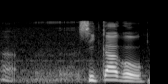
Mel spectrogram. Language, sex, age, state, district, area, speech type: Assamese, male, 18-30, Assam, Nalbari, rural, spontaneous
